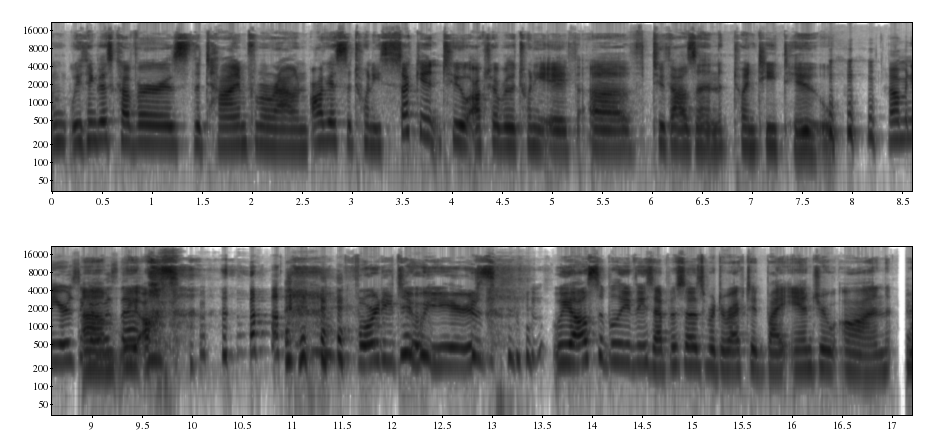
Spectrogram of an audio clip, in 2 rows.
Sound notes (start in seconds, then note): 7.7 laughing; 12.7 laughing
